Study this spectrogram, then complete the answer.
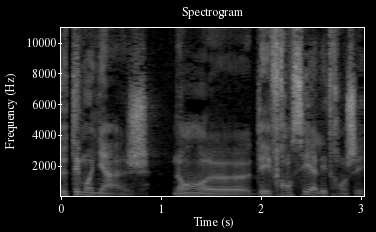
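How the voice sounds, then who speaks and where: With a Spanish accent, the speaker moves at a fairly slow pace and shows ordinary pitch variation. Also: man. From Venezuela. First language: Spanish (speaking French). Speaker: novelist. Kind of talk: literary talk.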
